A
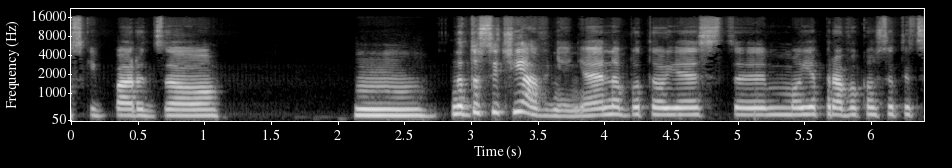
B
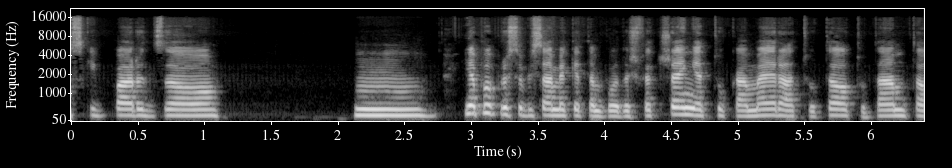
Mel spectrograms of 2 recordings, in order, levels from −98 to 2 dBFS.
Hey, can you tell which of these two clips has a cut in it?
B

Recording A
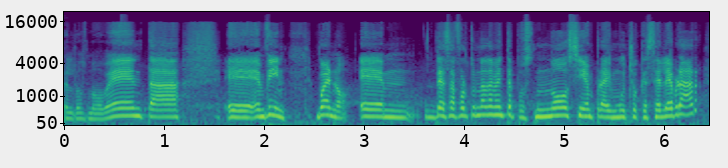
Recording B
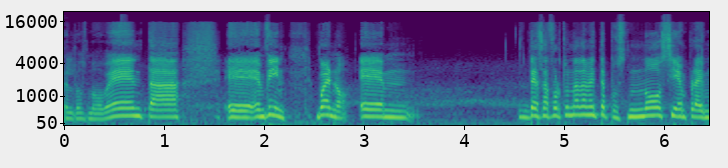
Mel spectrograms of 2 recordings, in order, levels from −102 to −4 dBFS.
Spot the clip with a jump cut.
A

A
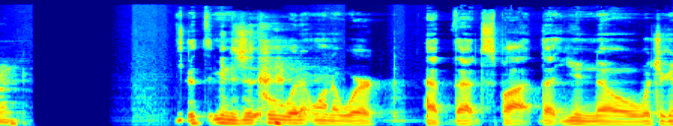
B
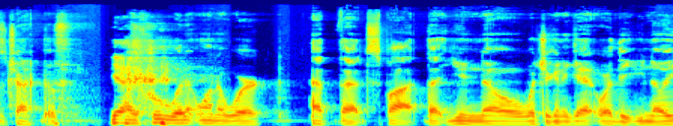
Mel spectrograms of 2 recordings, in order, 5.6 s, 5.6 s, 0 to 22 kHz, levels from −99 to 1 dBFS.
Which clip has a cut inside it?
A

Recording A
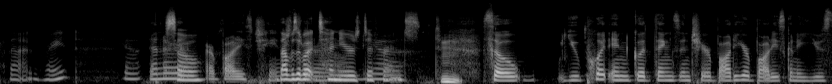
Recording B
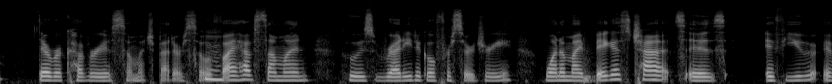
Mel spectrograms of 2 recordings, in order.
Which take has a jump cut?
A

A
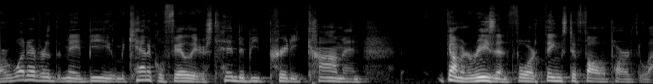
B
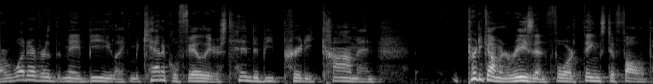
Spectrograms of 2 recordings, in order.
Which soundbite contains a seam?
A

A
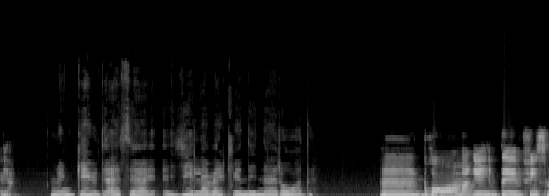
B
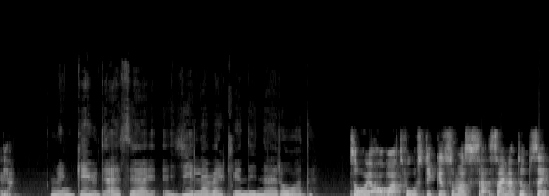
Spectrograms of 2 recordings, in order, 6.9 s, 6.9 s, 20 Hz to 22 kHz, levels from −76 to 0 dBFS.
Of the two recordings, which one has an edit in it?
B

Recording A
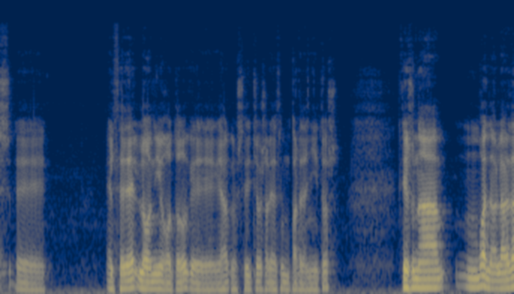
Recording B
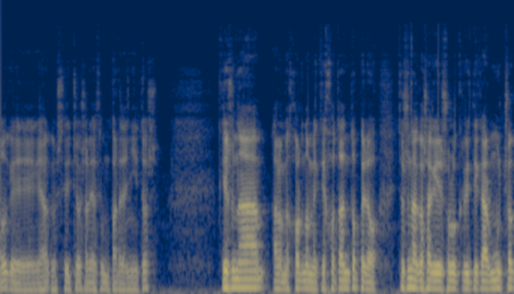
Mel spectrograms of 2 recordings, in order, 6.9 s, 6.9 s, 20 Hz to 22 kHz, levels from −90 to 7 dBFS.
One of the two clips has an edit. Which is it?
B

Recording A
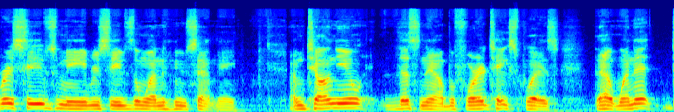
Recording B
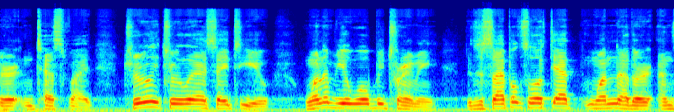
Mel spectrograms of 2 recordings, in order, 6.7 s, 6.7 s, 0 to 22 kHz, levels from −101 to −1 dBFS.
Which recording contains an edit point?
A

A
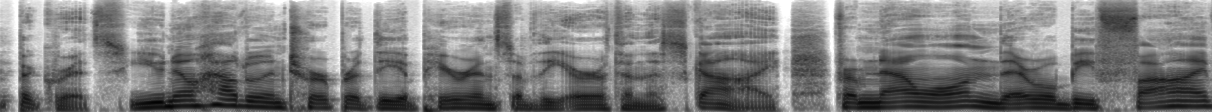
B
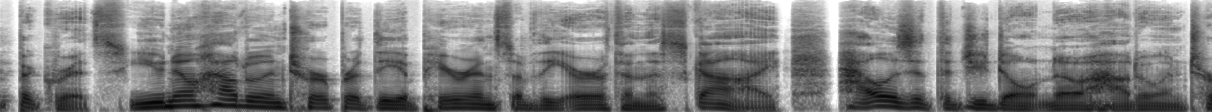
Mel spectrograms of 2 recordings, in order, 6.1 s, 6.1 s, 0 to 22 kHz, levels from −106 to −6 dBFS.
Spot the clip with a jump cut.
A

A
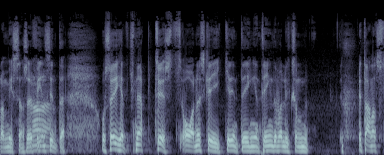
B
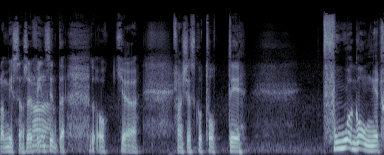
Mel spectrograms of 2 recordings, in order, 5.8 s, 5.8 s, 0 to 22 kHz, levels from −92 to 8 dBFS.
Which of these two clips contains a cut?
B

